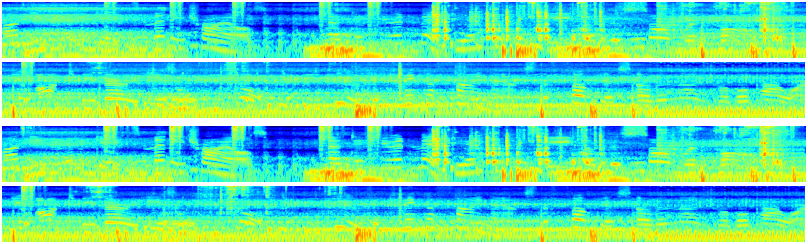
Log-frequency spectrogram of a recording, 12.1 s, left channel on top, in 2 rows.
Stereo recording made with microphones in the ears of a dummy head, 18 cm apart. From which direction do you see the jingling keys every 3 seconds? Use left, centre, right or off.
right, centre, right, off.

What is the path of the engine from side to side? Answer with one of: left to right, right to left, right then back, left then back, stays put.
stays put.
